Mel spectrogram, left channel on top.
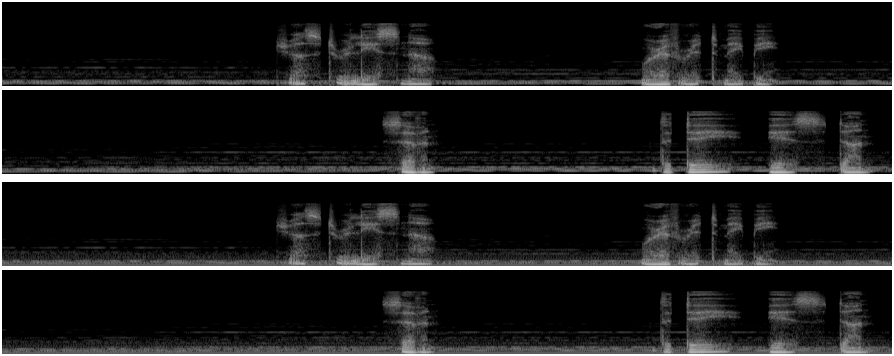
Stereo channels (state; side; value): noise; right; hum, 14 dB below the sound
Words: Just release now. wherever it may be. 7. The day is done.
